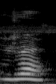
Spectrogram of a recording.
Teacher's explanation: थोड़ी सी जीभ हमारी ऊपर को जाके और थोड़ा लुठित यानी मतलब थोड़ा गोलाई में हो जा रही है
